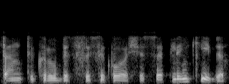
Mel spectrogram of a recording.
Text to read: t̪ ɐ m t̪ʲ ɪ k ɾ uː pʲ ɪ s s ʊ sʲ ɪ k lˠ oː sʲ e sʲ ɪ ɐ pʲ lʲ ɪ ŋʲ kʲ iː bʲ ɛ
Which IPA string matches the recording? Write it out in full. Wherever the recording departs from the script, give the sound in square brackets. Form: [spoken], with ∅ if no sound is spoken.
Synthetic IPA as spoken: t̪ ɐ m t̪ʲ ɪ k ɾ uː [bʲ] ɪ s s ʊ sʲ ɪ k lˠ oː [ʃʲ] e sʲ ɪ ɐ pʲ lʲ ɪ ŋʲ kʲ iː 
